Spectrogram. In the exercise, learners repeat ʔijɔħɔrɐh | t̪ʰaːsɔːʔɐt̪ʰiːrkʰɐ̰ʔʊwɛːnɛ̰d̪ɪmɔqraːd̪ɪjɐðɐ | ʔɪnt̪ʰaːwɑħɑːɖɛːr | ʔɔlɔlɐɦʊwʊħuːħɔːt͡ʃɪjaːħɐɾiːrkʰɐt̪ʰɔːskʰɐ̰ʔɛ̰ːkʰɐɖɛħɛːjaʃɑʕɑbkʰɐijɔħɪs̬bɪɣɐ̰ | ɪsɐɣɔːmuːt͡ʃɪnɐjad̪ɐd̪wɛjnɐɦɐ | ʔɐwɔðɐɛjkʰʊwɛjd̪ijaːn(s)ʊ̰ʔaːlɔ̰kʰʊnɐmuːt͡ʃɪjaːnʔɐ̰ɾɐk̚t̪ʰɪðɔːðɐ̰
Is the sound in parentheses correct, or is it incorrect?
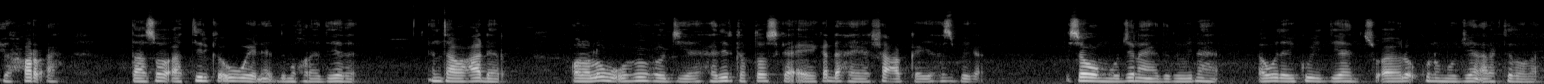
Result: correct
